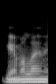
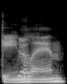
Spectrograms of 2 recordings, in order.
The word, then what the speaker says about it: gamelan: I pronounce this correctly gamelan yeah it's not Game Land even though it's well it's like written like this if you read it yeah it's spelled like Game Land exactly yeah and um well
